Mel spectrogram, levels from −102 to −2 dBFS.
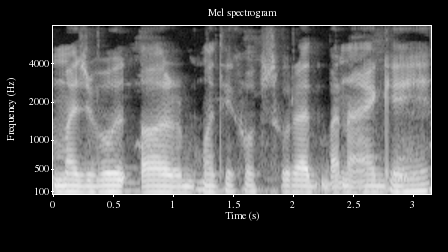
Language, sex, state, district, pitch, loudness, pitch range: Chhattisgarhi, male, Chhattisgarh, Sarguja, 100 Hz, -15 LUFS, 100-105 Hz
